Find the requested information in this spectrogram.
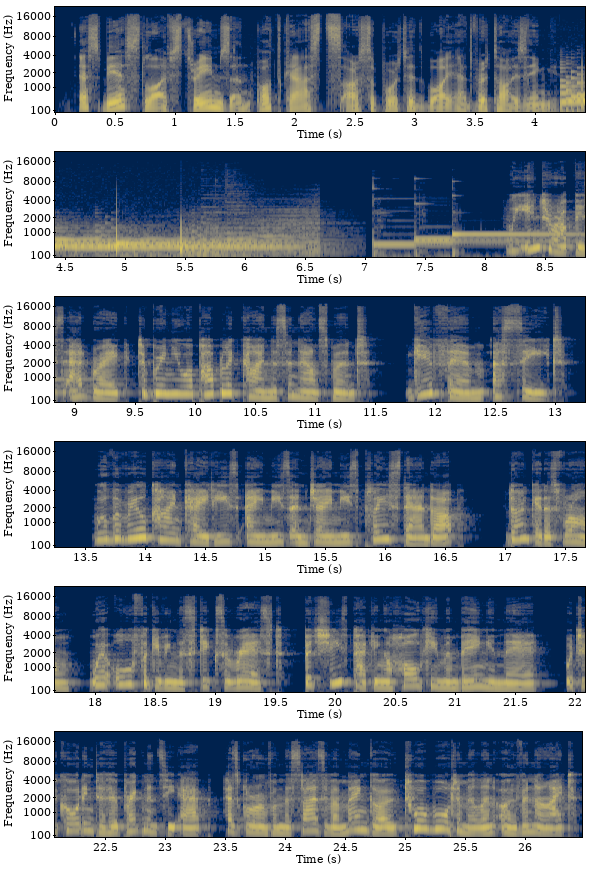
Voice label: gujarati news bulletin; sbs

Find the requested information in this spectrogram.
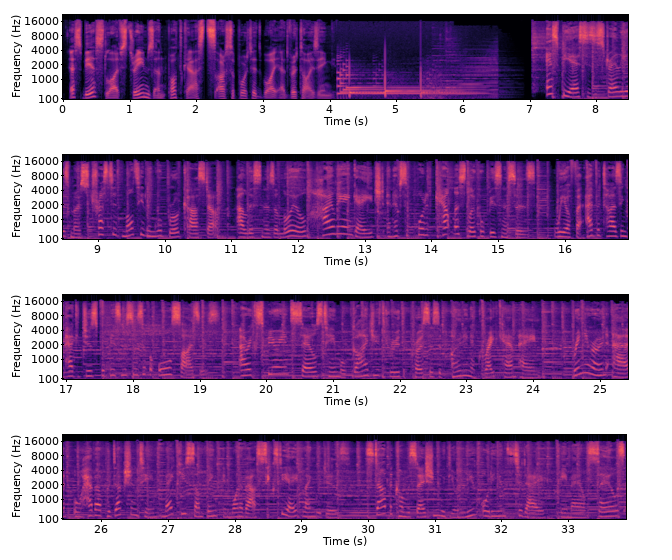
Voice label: gujarati news bulletin; sbs

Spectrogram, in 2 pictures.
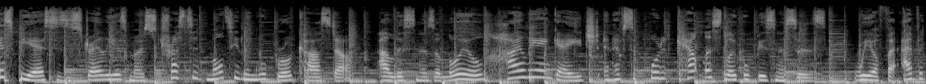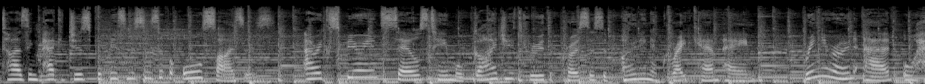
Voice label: dinka, podcast; sbs

